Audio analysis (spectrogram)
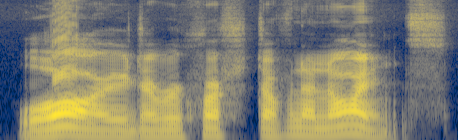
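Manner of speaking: very slow, flat robotic drone; robotic Cyberman voice. A narrator's reading. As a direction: speak like a cold machine, word by word. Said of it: "the cyber leader asked".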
